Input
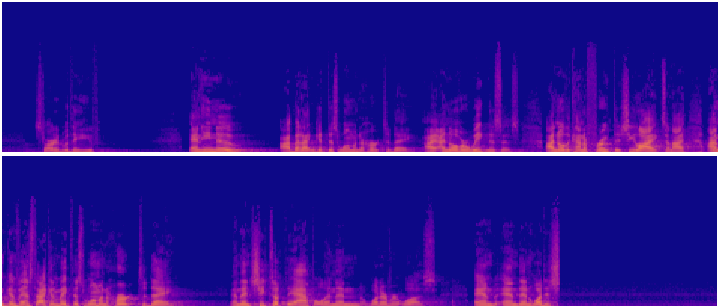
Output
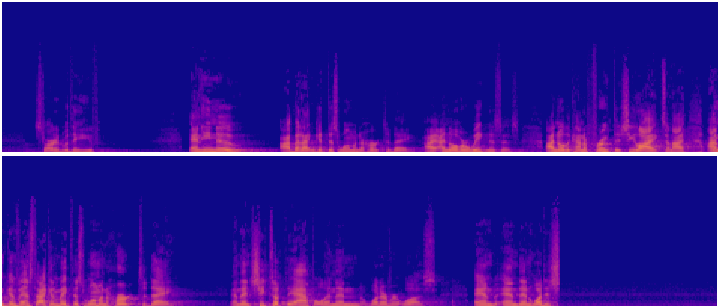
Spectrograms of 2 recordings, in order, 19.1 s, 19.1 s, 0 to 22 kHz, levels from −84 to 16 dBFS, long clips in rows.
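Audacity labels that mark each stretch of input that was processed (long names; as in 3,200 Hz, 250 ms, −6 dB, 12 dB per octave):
4.500000	7.880000	low-pass filter 2,200 Hz 6 dB per octave
11.400000	12.990000	parametric band 110 Hz −7 dB 2.9 octaves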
